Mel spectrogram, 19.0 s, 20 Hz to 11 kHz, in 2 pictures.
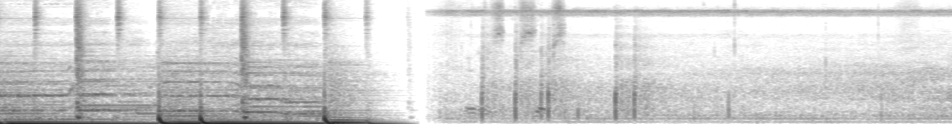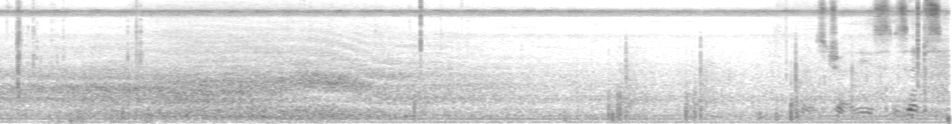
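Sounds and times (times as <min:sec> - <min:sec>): high-pitched insect drone: 0:00.0 - 0:03.2, 0:04.3 - 0:19.0
distant vehicle passing: 0:04.8 - 0:18.6.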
